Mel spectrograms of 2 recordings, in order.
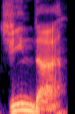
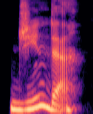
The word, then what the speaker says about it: Dinda: Yeah, Dinda in Portuguese is pronounced Ginda. Ginda.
